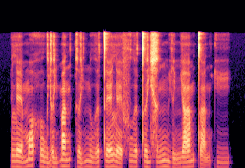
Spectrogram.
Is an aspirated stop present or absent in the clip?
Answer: absent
